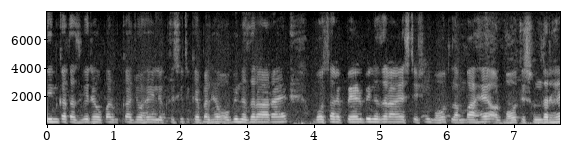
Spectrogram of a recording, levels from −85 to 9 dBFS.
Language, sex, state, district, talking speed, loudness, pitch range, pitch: Hindi, male, Odisha, Khordha, 265 wpm, -18 LUFS, 170-185 Hz, 180 Hz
